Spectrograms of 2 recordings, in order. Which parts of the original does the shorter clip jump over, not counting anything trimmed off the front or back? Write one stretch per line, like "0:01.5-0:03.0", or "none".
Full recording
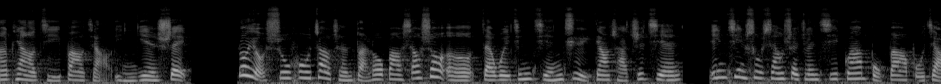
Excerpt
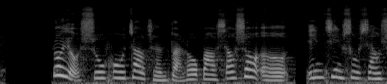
0:04.8-0:07.0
